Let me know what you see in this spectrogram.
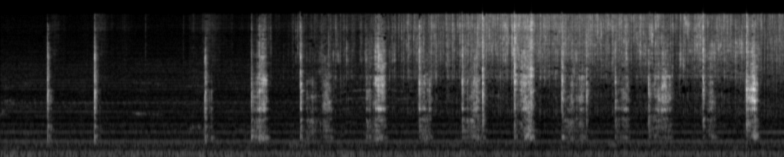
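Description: Eggplant in beaten egg frying in oil in an electric mini hot pot cooker: a few sharp pops at first, then a steady sizzle with frequent spitting pops from about four seconds in.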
